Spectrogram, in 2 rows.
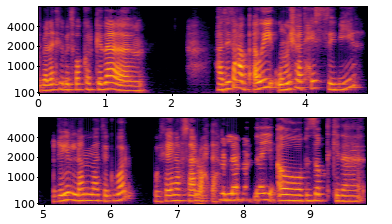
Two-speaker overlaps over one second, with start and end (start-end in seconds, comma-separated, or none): none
